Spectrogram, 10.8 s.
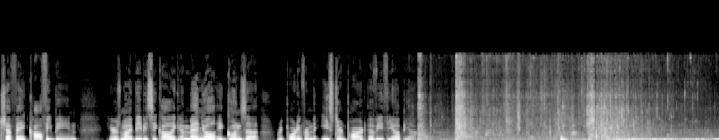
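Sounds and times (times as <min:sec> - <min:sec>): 
speech: 0:00.0 - 0:06.5, 0:08.4 - 0:08.6
plastic and metal buckets drawing water from a big tank: 0:06.0 - 0:10.7.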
